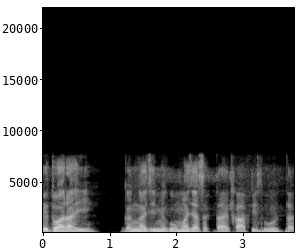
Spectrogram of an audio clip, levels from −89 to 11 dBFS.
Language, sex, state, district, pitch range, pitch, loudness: Hindi, male, Uttar Pradesh, Muzaffarnagar, 115-125 Hz, 120 Hz, -16 LUFS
